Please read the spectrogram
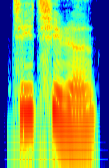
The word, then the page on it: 机器人: jī qì rén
